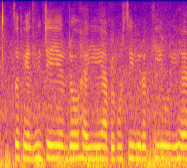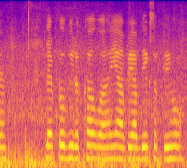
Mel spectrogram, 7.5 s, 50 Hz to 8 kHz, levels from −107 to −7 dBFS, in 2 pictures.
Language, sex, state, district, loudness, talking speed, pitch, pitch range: Hindi, female, Haryana, Charkhi Dadri, -13 LUFS, 190 wpm, 220 Hz, 210-225 Hz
